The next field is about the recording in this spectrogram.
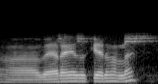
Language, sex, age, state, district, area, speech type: Malayalam, male, 18-30, Kerala, Kollam, rural, conversation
